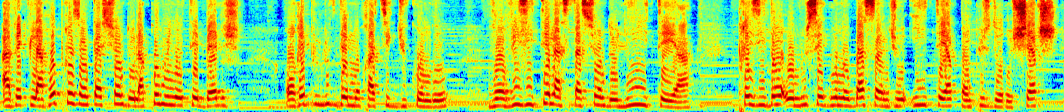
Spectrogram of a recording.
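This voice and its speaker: A woman's voice: medium pitch, fairly quick, darkish tone, faint music behind. A woman reading a news report in a formal announcement style. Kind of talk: scripted news narration.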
